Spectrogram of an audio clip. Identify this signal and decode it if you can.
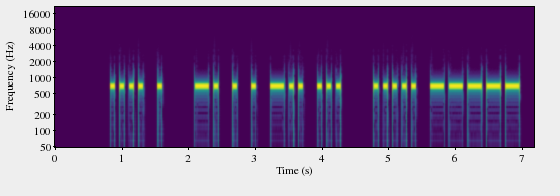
Morse code, heard as a keyed tone, about 17 wpm, 700 Hz. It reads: HE NEEDS 50
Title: Additional Easy Phrases 17wpm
